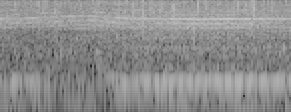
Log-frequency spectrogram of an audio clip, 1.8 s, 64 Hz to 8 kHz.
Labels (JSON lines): {"label": "anthrophony, boat engine", "recorder": "SoundTrap 500"}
